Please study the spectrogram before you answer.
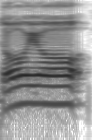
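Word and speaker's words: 童謡: 발음은 노요 해서 아이들의 노래에 동요를 말하는 노요입니다.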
